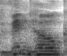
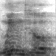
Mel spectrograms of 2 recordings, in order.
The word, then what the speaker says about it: Windhoek: It's pronounced Windhoek. Most Americans pronounce it Windhoek, but it was controlled by the Germans.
